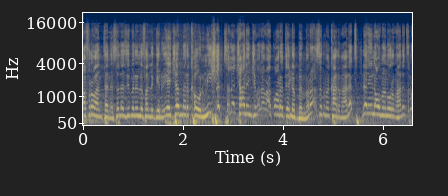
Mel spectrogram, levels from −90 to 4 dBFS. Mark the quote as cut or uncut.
uncut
